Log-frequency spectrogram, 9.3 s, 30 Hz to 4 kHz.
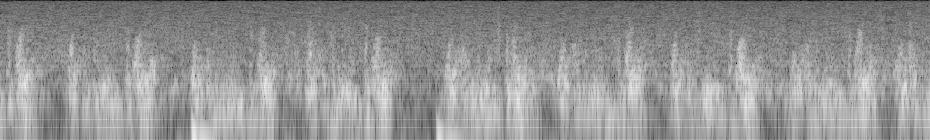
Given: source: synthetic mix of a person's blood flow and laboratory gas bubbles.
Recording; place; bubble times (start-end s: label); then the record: Doppler ultrasound of blood flow; precordium
2.82-3.24 s: bubbles
3.26-3.46 s: bubbles
From the record:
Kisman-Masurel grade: 221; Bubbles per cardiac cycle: several, 3 to 8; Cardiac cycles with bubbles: 10 to 50%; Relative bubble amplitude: barely perceptible (0.100 to 0.250); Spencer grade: 2 (many but less than half of the cardiac periods contain bubble signals, singularly or in groups); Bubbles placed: only in the low amplitude regions of the cardiac cycle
